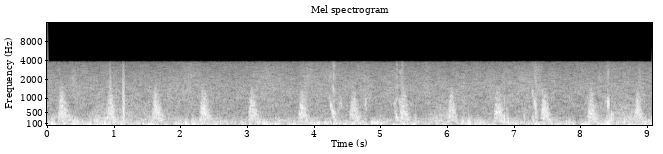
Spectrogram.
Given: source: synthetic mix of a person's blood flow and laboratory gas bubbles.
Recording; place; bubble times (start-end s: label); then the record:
Doppler ultrasound of blood flow; subclavian vein
4.22-4.42 s: bubbles
4.73-4.79 s: bubbles
5.19-5.37 s: bubbles
6.75-7.19 s: bubbles
7.26-7.36 s: bubbles
8.36-8.54 s: bubbles
From the record:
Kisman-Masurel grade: 121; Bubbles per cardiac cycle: 1 to 2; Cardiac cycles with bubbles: 10 to 50%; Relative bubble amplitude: barely perceptible (0.100 to 0.250); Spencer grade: 2 (many but less than half of the cardiac periods contain bubble signals, singularly or in groups); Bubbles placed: anywhere in the cardiac cycle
